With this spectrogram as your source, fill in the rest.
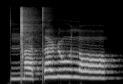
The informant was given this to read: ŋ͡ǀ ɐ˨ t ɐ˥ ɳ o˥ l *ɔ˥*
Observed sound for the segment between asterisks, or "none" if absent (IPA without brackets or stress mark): ɔ˥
